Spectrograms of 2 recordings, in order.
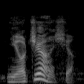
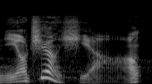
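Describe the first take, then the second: First: The final syllable ends without a clear falling pitch. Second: The final syllable ends with a clear falling pitch. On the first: The speaker calls it wrong. "你不能读成这个问题你要这样想，这就不对了" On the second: The speaker calls it right. "要有一个明显的降声"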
